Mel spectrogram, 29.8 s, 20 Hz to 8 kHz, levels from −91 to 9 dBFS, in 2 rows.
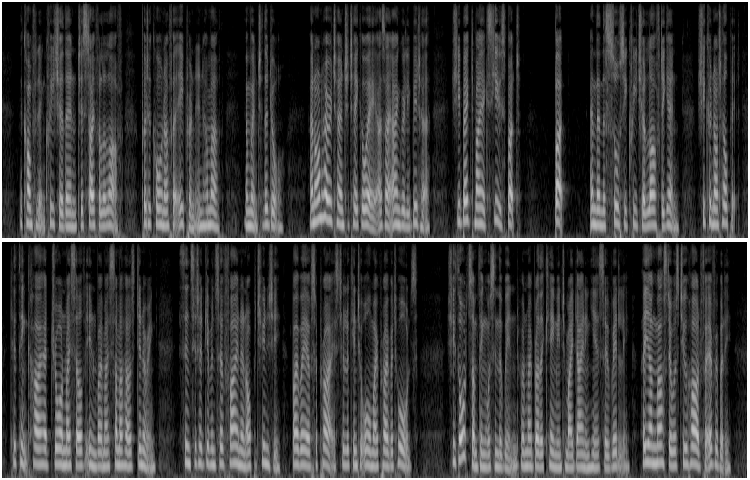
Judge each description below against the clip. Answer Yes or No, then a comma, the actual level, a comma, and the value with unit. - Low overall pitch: No, high, 190 Hz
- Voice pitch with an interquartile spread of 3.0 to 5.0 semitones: No, narrow, 2.6 semitones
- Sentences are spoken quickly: Yes, fast, 220 wpm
